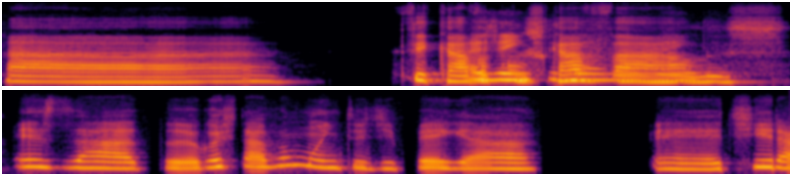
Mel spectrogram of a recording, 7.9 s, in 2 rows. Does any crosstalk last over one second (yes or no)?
yes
